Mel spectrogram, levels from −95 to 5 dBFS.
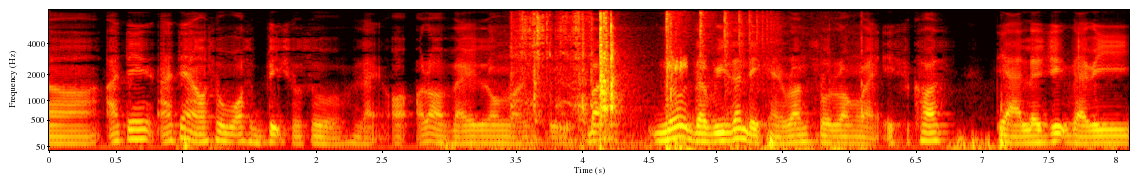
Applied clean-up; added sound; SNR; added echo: none; Coin (dropping); 1 dB; none.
